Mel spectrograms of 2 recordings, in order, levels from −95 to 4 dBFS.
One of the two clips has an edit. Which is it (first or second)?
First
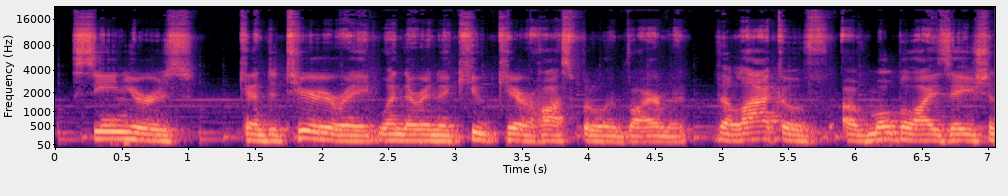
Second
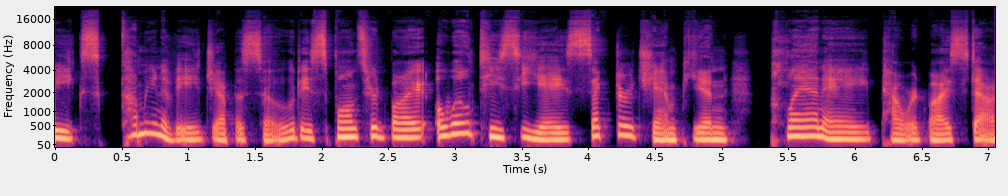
first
